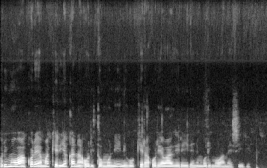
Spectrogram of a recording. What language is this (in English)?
Kikuyu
